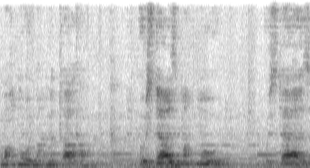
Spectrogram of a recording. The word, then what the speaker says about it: Ustaz: Ustaz Mahmud, Ustaz, an honorific in the Sudanese Arabic pronunciation of the word for teacher, often visited Abu Haraz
